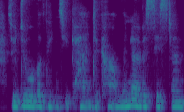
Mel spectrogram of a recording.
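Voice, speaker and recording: A woman with an Australian accent speaks at a moderate pace in a very deep, low voice, her intonation flat and monotone. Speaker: astrologer. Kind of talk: monologue to camera.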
